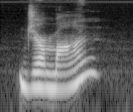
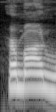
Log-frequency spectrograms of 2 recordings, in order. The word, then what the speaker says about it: Germán: By the way, the late German? German? – Uh, well, it's, it's, Spanish. How would you say it in Spanish? Not like that. Herman Robles, I believe.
